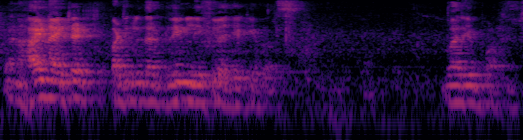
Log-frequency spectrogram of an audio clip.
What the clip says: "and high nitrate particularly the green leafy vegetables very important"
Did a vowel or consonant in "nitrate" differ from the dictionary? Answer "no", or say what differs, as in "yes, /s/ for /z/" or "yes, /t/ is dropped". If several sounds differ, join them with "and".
yes, /ɹ/ is dropped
